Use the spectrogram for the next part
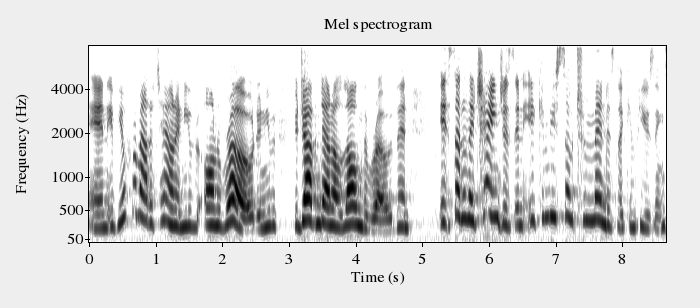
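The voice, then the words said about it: Put-on Southern US accent. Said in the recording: “I'm going to do this in my southern accent”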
